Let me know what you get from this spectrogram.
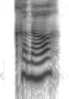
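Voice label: "ke3 neng2", Chinese; HSK; HSK2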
